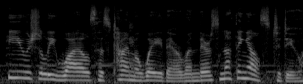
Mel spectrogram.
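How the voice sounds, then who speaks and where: A woman's voice: mid-range voice, very animated, quick pace, loud music behind the voice, natural voice. An actress playing a proud, aloof aristocratic female knight who speaks formally with dry, haughty teasing, in video game dialogue.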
